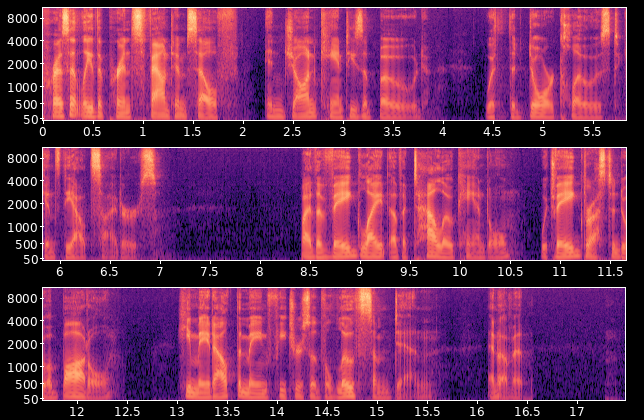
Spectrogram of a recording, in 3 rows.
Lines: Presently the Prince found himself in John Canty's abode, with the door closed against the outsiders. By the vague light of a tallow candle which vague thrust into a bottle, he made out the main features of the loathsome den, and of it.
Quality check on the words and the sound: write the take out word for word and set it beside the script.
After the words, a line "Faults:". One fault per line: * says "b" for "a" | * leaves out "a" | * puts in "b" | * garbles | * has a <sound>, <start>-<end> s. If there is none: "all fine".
Presently the Prince found himself in John Canty's abode, with the door closed against the outsiders. By the vague light of a tallow candle which vague thrust into a bottle, he made out the main features of the loathsome den, and of it.
Faults:
all fine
